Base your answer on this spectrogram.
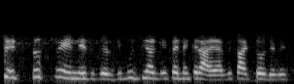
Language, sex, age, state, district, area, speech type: Dogri, female, 18-30, Jammu and Kashmir, Jammu, rural, conversation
